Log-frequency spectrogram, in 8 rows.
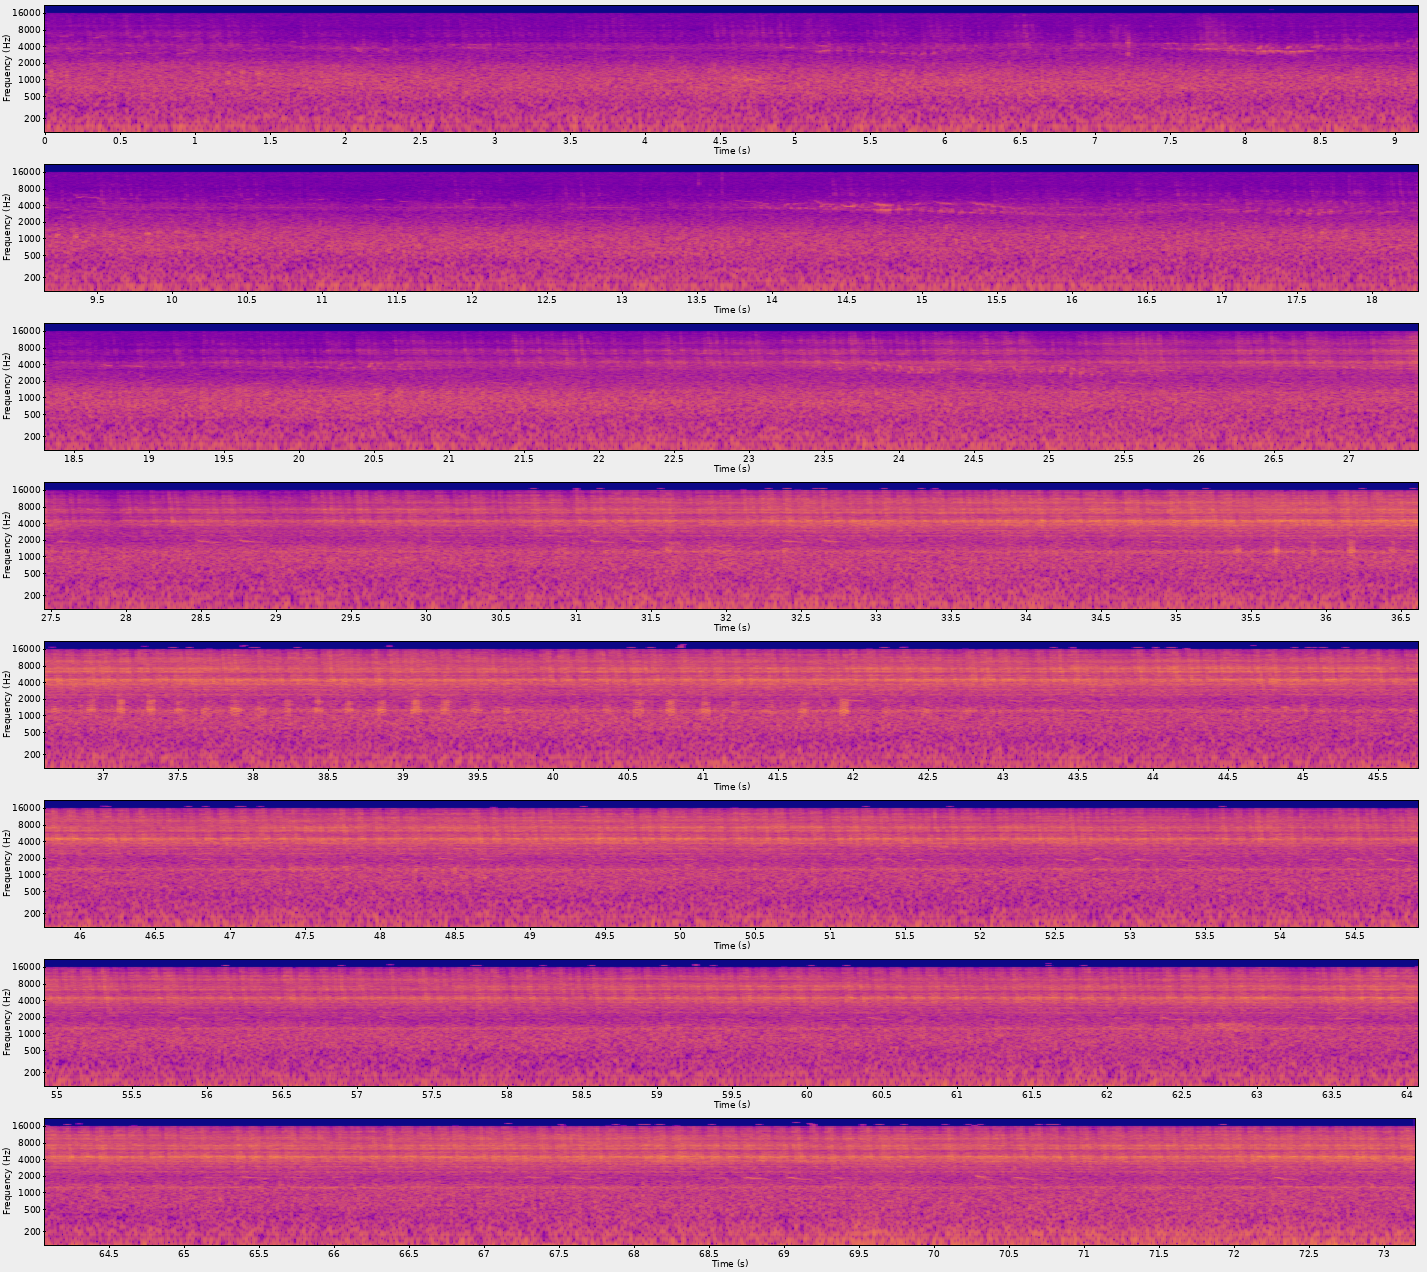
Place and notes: Westfjords, Iceland - Opus for power line, bass, wind, sheep and birds.
It is not every day when I am free from traffic noise. But when it happens it is possible to notice other small sounds in the surroundings.
That happened in beginning of June 2012 when I was at Krossholt at Barðastönd, in the northwest of Iceland.
One night someone was playing loud music in the neighborhood. The rumbling bass beat was noticeable all night along. During the night the wind started to blow from east with strong gusts. Suddenly nearby power line started to give a strange sound and the niggling beat from the neighborhood started to be interesting. In combination with the wind, power line, birdsong from the field and nearby cliff it started to be like a music from other planet. In fact it was a really interesting composition. Better than many modern human made compositions today. The intro is more than two minutes long, so just lay back in your chair, relax and listen.
High quality headphones are recommended.
Longer version with this recording can be found at:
